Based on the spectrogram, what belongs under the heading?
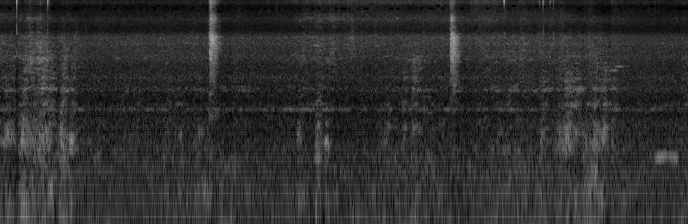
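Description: Passenger train running, heard from inside the carriage: a steady low rumble, with two sharp clicks about two and four and a half seconds in.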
